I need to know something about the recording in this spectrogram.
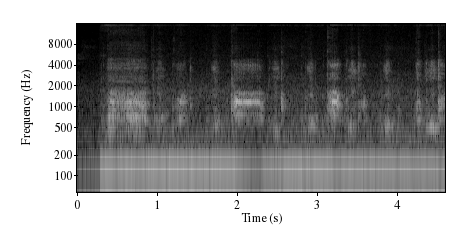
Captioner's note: machine whirring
